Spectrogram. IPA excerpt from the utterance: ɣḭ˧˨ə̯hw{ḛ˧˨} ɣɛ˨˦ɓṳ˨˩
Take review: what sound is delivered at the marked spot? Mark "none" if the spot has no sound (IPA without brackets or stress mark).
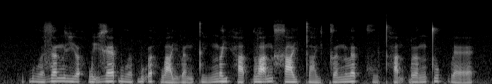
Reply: ḭ˧˨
